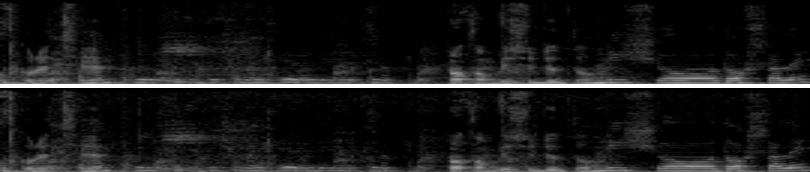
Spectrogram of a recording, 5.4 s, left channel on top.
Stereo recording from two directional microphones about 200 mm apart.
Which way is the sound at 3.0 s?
20° right (ahead or behind).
